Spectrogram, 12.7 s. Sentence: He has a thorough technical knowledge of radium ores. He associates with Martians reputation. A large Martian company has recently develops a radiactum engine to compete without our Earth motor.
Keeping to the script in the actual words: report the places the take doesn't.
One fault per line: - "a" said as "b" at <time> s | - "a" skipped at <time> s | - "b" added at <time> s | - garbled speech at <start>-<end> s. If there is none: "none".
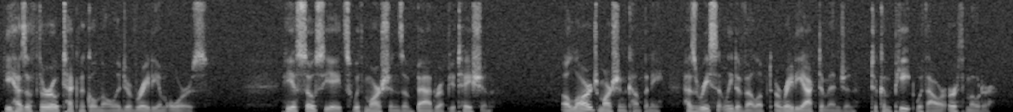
- "of bad" added at 5.0 s
- "develops" said as "developed" at 9.1 s
- "without" said as "with" at 11.5 s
